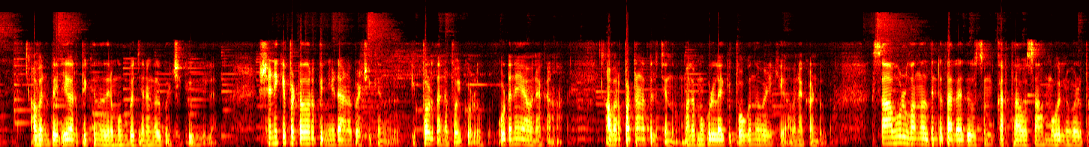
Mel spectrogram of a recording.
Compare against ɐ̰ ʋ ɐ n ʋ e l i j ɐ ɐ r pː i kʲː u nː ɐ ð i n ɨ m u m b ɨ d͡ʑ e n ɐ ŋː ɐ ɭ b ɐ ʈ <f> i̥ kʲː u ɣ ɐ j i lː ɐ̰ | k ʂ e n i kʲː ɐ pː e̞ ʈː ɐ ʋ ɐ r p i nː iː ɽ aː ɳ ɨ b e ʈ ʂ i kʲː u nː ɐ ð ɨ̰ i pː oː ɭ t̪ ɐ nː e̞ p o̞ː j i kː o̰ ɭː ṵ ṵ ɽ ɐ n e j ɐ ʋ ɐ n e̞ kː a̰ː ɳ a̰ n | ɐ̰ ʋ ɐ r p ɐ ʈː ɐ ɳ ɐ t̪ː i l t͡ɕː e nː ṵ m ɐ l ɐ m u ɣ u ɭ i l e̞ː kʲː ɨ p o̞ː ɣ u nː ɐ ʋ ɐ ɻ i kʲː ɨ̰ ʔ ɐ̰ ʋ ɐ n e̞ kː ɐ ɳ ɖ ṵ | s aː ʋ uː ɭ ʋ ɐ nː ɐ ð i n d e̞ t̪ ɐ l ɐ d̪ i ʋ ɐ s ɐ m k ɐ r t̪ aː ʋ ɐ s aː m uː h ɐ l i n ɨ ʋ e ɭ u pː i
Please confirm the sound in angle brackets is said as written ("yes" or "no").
no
